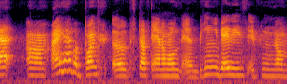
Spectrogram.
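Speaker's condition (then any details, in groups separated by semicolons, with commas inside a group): Cerebral palsy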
